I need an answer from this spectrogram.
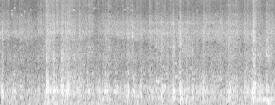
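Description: Small tourist train running, heard from on board: a steady rumble with irregular clicks and clatter from the carriages.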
